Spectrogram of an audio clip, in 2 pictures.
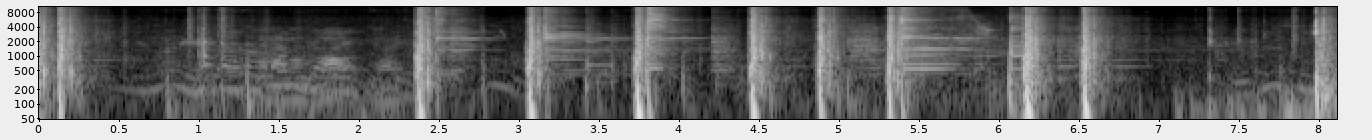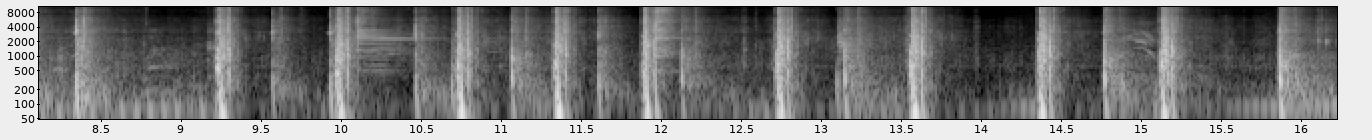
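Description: A 1911 single-stack pistol firing about two dozen shots in quick pairs and strings with short pauses, the ringing of hit steel targets following several of the shots.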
